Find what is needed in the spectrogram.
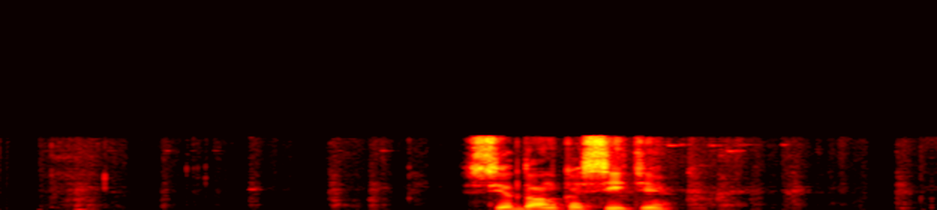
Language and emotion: Russian, neutral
